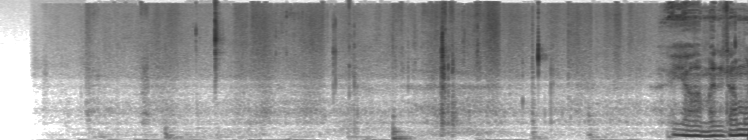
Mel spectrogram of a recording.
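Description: Paper rustles near a microphone.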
